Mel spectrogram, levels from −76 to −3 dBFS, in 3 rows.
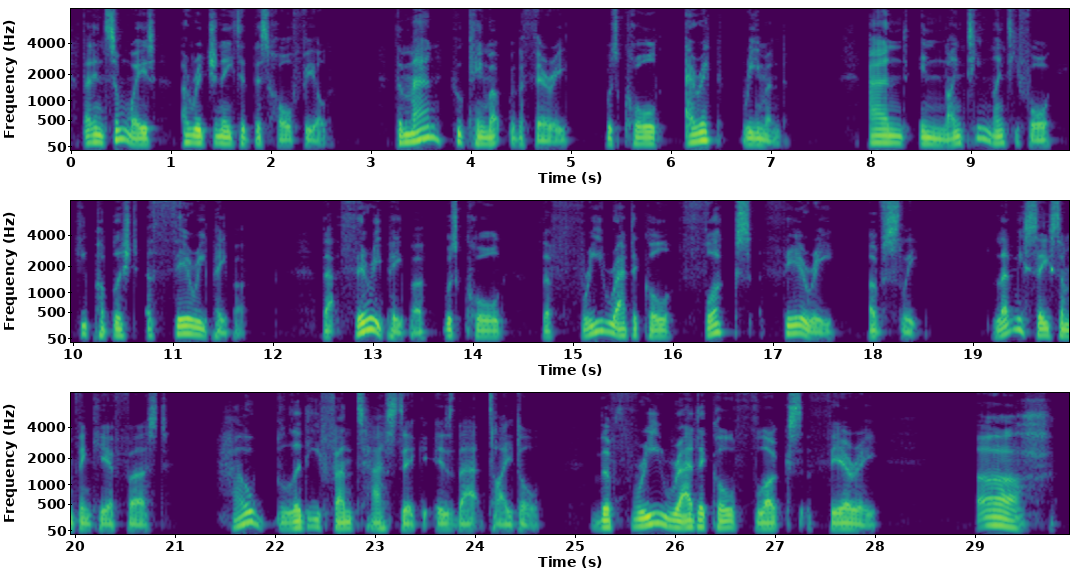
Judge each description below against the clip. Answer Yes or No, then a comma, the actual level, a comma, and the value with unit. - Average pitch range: No, wide, 5.7 semitones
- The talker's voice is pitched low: Yes, low, 100 Hz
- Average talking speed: No, slow, 115 wpm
